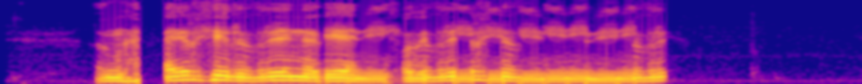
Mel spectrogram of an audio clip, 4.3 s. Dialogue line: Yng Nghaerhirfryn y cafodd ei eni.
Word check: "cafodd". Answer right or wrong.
wrong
